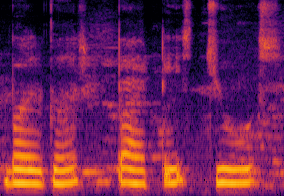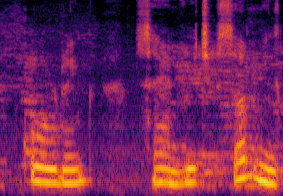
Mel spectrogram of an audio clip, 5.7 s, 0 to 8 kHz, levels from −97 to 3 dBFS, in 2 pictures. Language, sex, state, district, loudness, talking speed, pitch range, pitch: Hindi, female, Chandigarh, Chandigarh, -16 LUFS, 75 wpm, 200-220 Hz, 210 Hz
